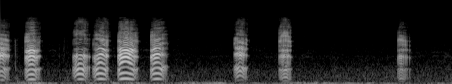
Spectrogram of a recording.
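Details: Close-up honking calls from a female Blue-footed booby as she walks around her nest site. About ten coarse, nasal, harmonic honks come in a quick burst of six, then three spaced single calls.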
